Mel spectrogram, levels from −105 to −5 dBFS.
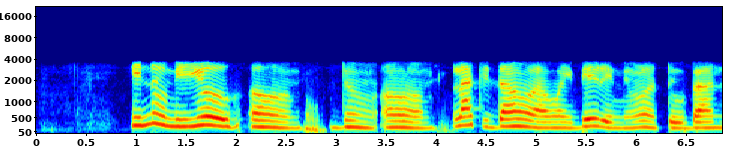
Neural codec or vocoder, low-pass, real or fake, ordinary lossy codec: codec, 24 kHz, 6 kbps, HILCodec; 3.6 kHz; fake; none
